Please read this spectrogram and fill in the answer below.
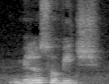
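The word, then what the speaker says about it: Milošević: Names, for example, like Milosevic, we always keep the sound in its original language.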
